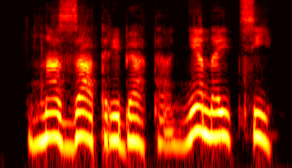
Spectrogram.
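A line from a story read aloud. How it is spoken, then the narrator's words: Hoarse coughing, tearful vagrant. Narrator (Russian): Сквозь хриплый кашель слезливо сказал бродяга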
